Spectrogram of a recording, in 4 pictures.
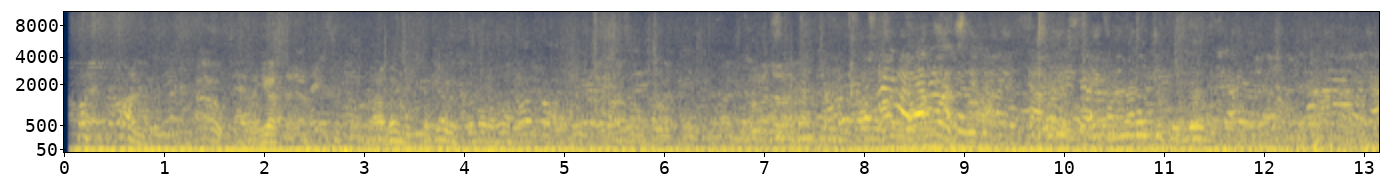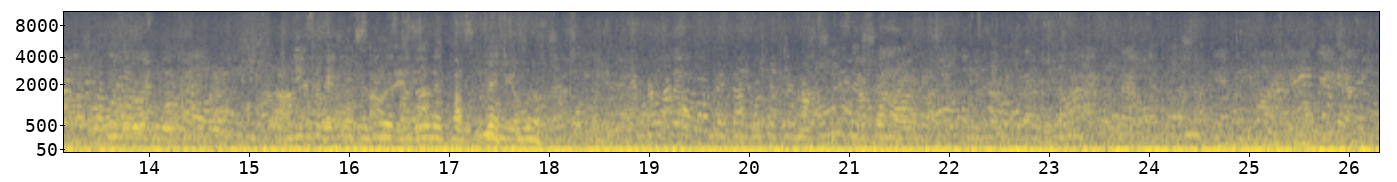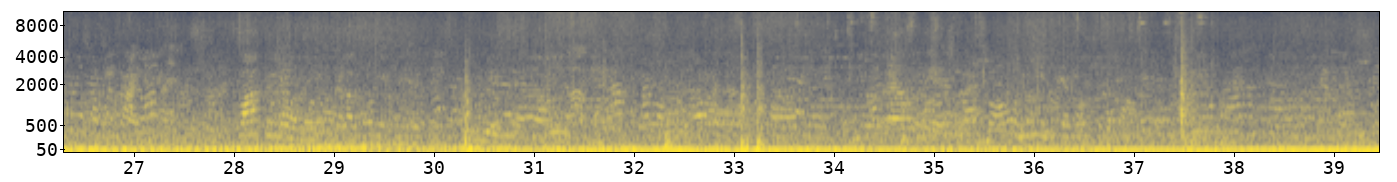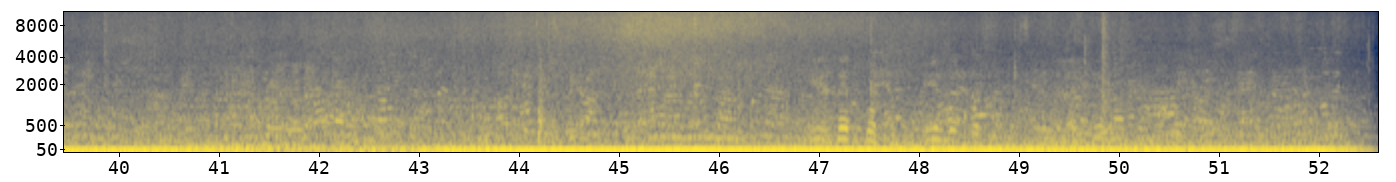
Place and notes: city marketplace.walking while recording
2 May 2008, 11:00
